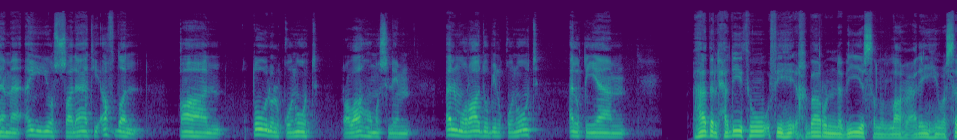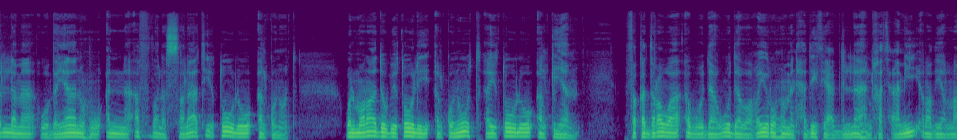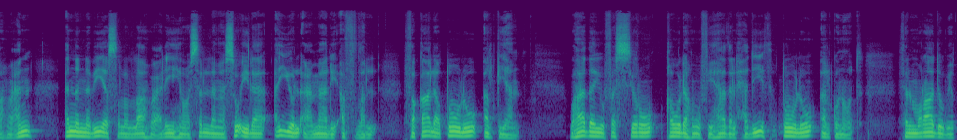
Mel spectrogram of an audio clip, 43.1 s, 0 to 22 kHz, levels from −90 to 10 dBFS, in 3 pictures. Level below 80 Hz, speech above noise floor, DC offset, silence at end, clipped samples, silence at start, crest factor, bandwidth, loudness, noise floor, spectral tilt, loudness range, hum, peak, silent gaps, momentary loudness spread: -44 dBFS; 55 dB; under 0.1%; 0.05 s; under 0.1%; 0 s; 18 dB; 15.5 kHz; -22 LUFS; -76 dBFS; -6.5 dB/octave; 5 LU; none; -4 dBFS; none; 11 LU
